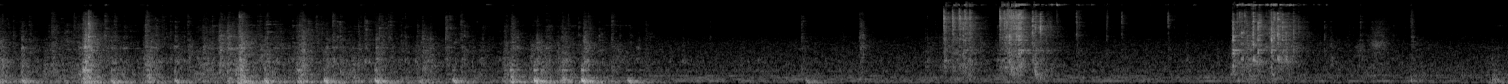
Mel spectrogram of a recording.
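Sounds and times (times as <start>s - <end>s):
metal tools clanking and scraping: 9.3s - 14.2s.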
